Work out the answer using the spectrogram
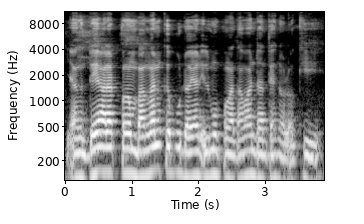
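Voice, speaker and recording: A man's voice: medium pitch, level tone, fairly quick. A man giving a university lecture, explaining step by step with frequent fillers and repeated words.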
